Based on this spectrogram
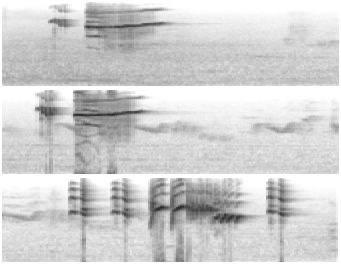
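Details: Orange-headed thrush singing to arouse breeding condition and draw a reply from other birds. Spaced phrases of high, sharp whistled and buzzy notes come in short bursts separated by silences, with faint soft twitters between them.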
